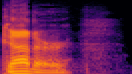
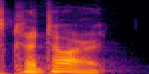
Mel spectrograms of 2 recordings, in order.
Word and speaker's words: Qatar: I've always heard it pronounced gutter, but it's Qatar, Q-A-T-A-R, hit by missiles.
